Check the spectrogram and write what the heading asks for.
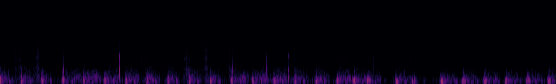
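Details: Heart sounds recorded with pressure (compression), irregular when the breath is held: low thumps with uneven spacing and brief pauses.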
